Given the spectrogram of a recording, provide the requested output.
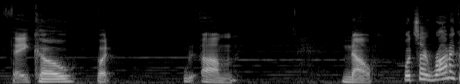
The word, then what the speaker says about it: THAC0: on apologizing for also I know tho is technically supposed to be pronounced Theo but um no what's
